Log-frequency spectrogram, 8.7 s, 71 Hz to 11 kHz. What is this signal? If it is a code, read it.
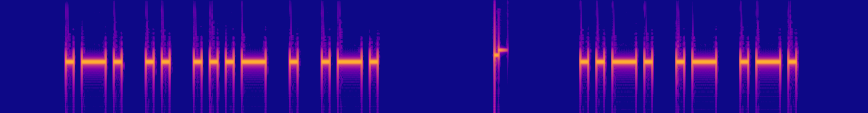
Morse code, heard as a keyed tone, about 15 wpm, 700 Hz. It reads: RIVER FAR
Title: Sentences from Top 300 Words - New Word Drill - 15wpm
